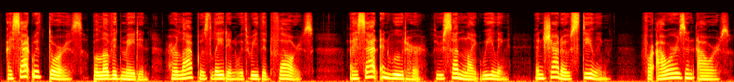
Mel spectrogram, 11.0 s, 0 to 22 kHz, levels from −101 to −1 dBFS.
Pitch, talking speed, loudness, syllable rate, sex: 175 Hz, 150 wpm, -18 LUFS, 4.4 syllables/s, female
